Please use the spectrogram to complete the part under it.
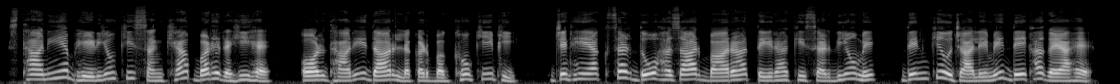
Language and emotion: Hindi, neutral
